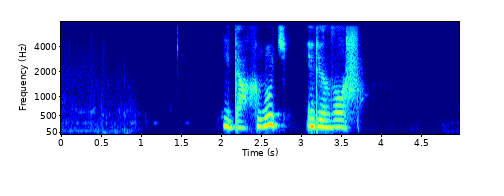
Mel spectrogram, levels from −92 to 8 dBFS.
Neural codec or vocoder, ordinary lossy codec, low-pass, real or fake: codec, 16 kHz, 1 kbps, X-Codec, HuBERT features, trained on general audio; none; 7.2 kHz; fake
